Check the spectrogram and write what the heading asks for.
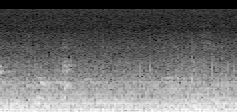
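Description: A car's steady road and engine rumble as it drives along, heard from inside the cabin, with faint voices over it.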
